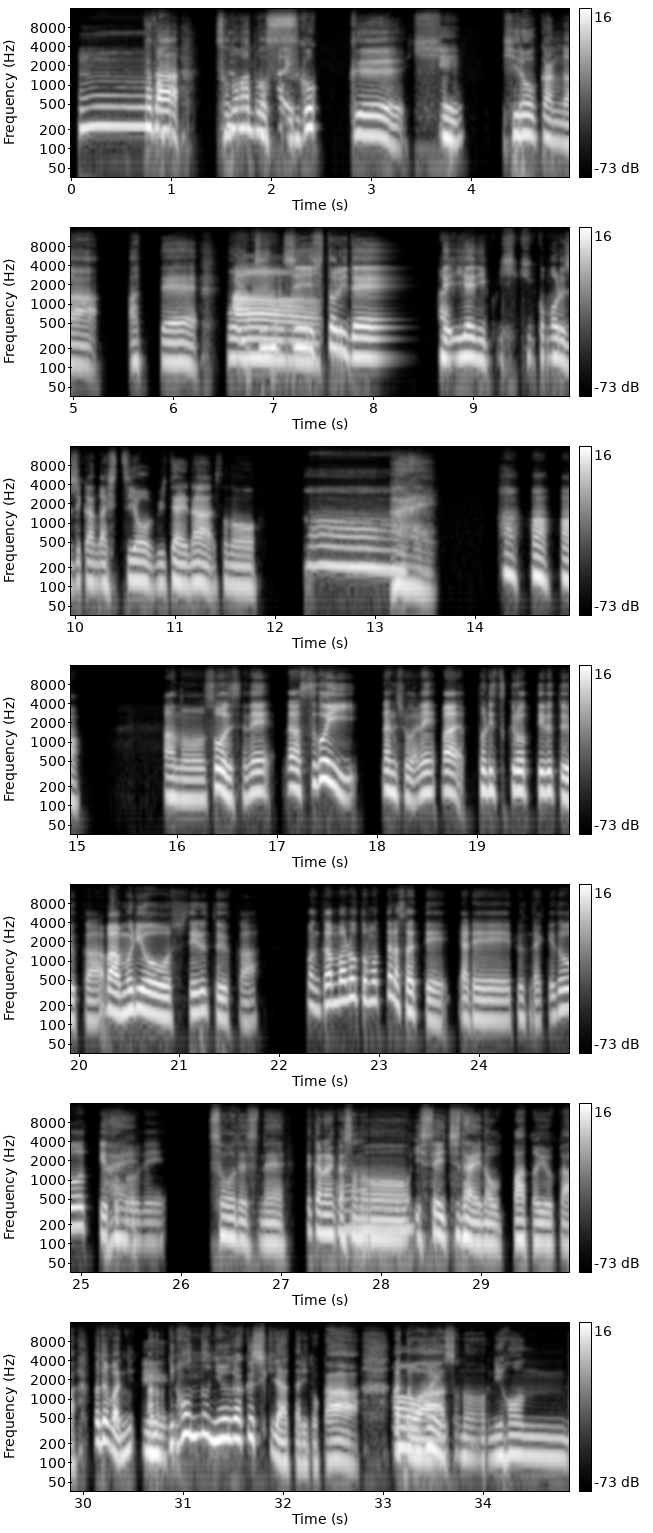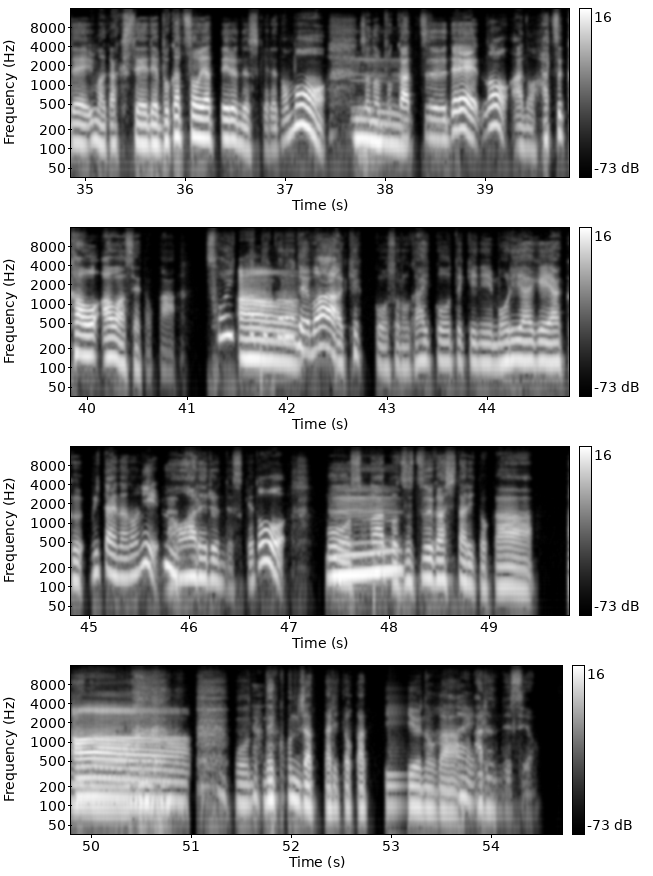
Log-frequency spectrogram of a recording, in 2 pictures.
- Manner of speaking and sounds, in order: distorted speech; chuckle
- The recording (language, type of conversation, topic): Japanese, advice, 友人のパーティーにいると居心地が悪いのですが、どうすればいいですか？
